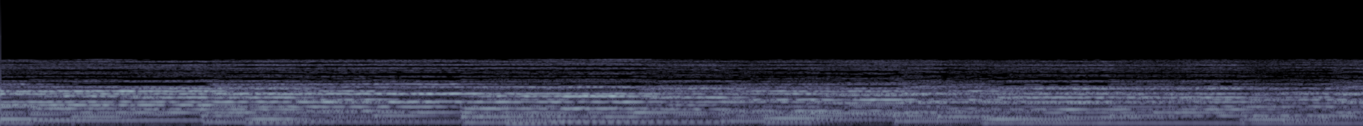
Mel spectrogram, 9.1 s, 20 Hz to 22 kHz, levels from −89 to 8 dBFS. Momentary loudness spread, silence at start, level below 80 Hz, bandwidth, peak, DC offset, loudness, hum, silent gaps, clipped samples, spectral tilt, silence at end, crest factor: 6 LU; 0 s; -58 dBFS; 3.9 kHz; -20 dBFS; under 0.1%; -34 LUFS; none; none; under 0.1%; -2.5 dB/octave; 0 s; 14 dB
